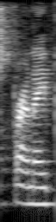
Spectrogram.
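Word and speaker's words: Brené: Brenda brown and if you haven't come across Brene brown it's worth looking up her TED talk Ted calm Brene is spelt BR e and e brown as in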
